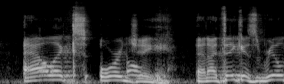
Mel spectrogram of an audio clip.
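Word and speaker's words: Orji: like it's Alex it's not Kyle it's Alex orgy and I think his real name no I'm looking at the annunciations and pronunciation guide for Michigan football it's Ojai oh that well that's a French word to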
